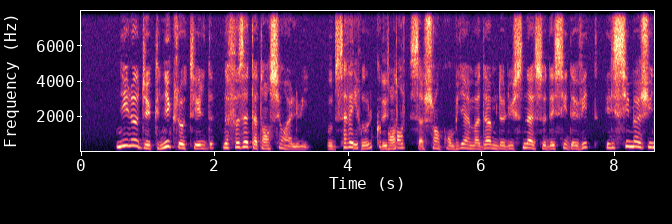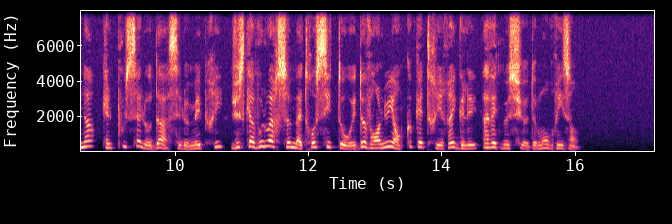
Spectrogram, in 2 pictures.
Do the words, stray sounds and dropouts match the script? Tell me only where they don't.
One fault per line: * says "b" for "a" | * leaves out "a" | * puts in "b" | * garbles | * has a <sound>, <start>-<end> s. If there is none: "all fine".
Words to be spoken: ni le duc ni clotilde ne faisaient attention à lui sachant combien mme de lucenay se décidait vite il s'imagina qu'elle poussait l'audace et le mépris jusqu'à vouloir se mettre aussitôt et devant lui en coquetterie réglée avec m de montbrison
* garbles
